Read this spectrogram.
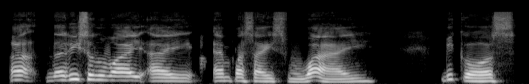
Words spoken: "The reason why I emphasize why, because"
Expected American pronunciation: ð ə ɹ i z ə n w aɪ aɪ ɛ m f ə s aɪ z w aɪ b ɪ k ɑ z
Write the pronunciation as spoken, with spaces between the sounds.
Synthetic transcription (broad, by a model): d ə ɹ i s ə n w aɪ aɪ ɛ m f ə s aɪ s w aɪ b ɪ k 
